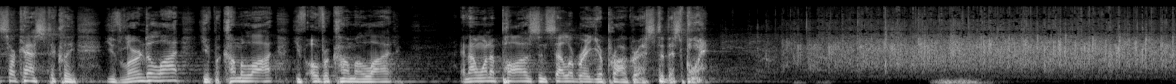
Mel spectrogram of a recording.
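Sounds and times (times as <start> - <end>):
speech: 0.0 - 7.2
hesitant clapping from audience: 7.6 - 11.7.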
